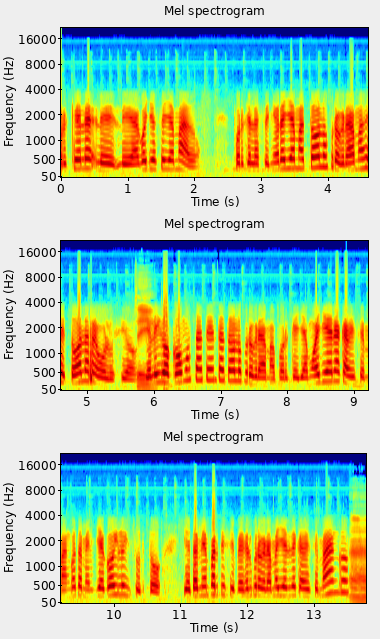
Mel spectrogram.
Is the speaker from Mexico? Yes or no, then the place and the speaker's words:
no; Venezuela; defender mi derecho como venezolana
